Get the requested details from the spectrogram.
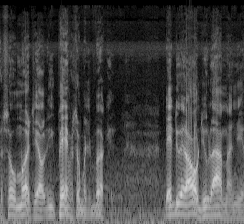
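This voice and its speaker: Over noticeable background noise, a man with an East Texas accent talks at a moderate pace in a fairly low pitch with very wide pitch swings. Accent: Southern US, East Texas. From East Texas, USA. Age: 80s+. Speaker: former farmer. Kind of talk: oral history interview answer.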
